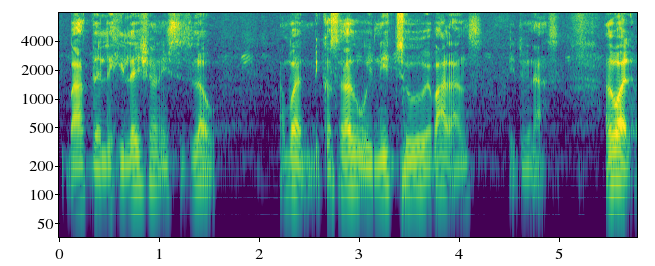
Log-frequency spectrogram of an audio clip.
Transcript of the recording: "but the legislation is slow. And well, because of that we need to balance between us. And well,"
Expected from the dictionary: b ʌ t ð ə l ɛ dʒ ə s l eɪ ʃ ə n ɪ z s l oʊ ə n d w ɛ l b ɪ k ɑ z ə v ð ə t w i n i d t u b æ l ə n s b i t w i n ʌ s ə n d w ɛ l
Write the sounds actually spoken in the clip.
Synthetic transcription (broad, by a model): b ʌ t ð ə l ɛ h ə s l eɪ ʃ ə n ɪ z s l oʊ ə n w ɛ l b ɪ k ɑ s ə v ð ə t w i n i d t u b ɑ l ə n s b i t w i n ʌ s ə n w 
